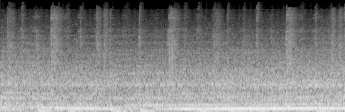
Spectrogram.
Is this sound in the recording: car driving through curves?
yes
